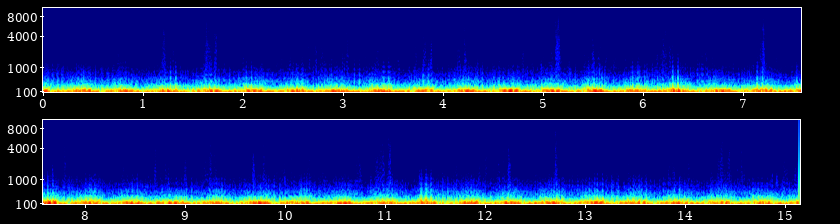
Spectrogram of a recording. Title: Louder Synthetic Racing Heartbeat ASMRish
